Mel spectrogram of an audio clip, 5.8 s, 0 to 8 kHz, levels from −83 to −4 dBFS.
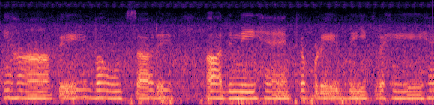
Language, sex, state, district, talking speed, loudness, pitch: Hindi, female, Haryana, Rohtak, 105 wpm, -19 LUFS, 195 Hz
